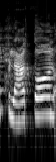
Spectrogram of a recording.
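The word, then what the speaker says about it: Platon: अंग्रेजी के अनुसार इसका उच्चारण क्या है? प्लेटो। यूनानी उच्चारण क्या है? प्लाटोन। और अरबी में ये क्या बन जाता है? अफलातून बन जाता है। तो उपर्युक्त तीनों कथन सही हैं।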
